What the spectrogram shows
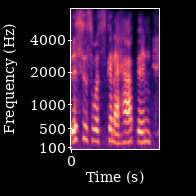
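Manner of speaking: dry, textbook-scientific tone. Retelling how father explained periods: imitating a clinical, scientific tone. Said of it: "very, very clinical and scientific".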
